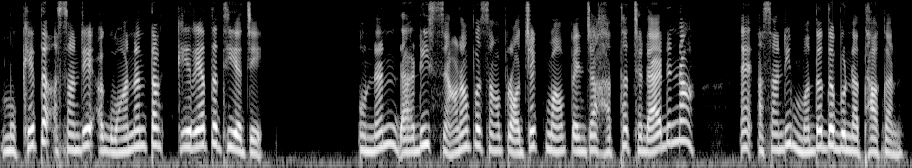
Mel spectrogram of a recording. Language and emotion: Sindhi, disgusted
